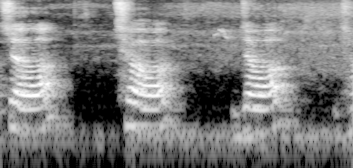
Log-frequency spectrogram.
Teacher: ये ताल से स्पर्श होकर के, ताल से स्पर्श होकर के जो है इनका उच्चारण होता है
